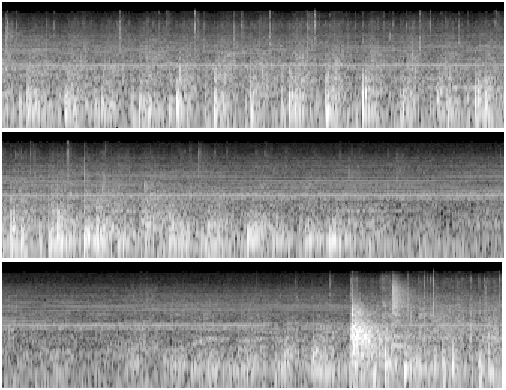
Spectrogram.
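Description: Hoofbeats of a Welsh pony mare cantering on soft arena footing: irregular dull thuds, which fade as she moves away across the arena and pick up again as she comes back near the camera. A short, loud, harsh burst of sound comes about two seconds before the end, over a faint steady hum.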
